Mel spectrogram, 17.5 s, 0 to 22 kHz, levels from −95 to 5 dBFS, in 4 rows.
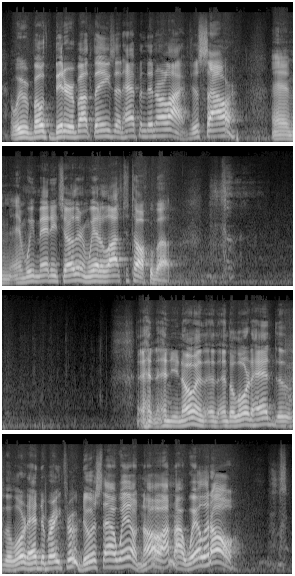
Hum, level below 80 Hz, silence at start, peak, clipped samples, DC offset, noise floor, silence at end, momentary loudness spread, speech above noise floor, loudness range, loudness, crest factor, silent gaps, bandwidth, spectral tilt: none; -62 dBFS; 0.15 s; 0 dBFS; under 0.1%; under 0.1%; -58 dBFS; 0.1 s; 9 LU; 41 dB; 9 LU; -17 LUFS; 18 dB; none; 17 kHz; -3.5 dB/octave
